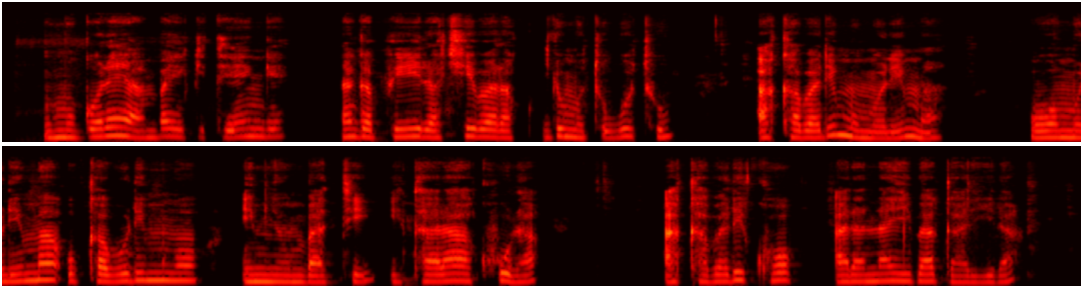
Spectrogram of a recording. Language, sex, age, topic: Rundi, female, 25-35, agriculture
